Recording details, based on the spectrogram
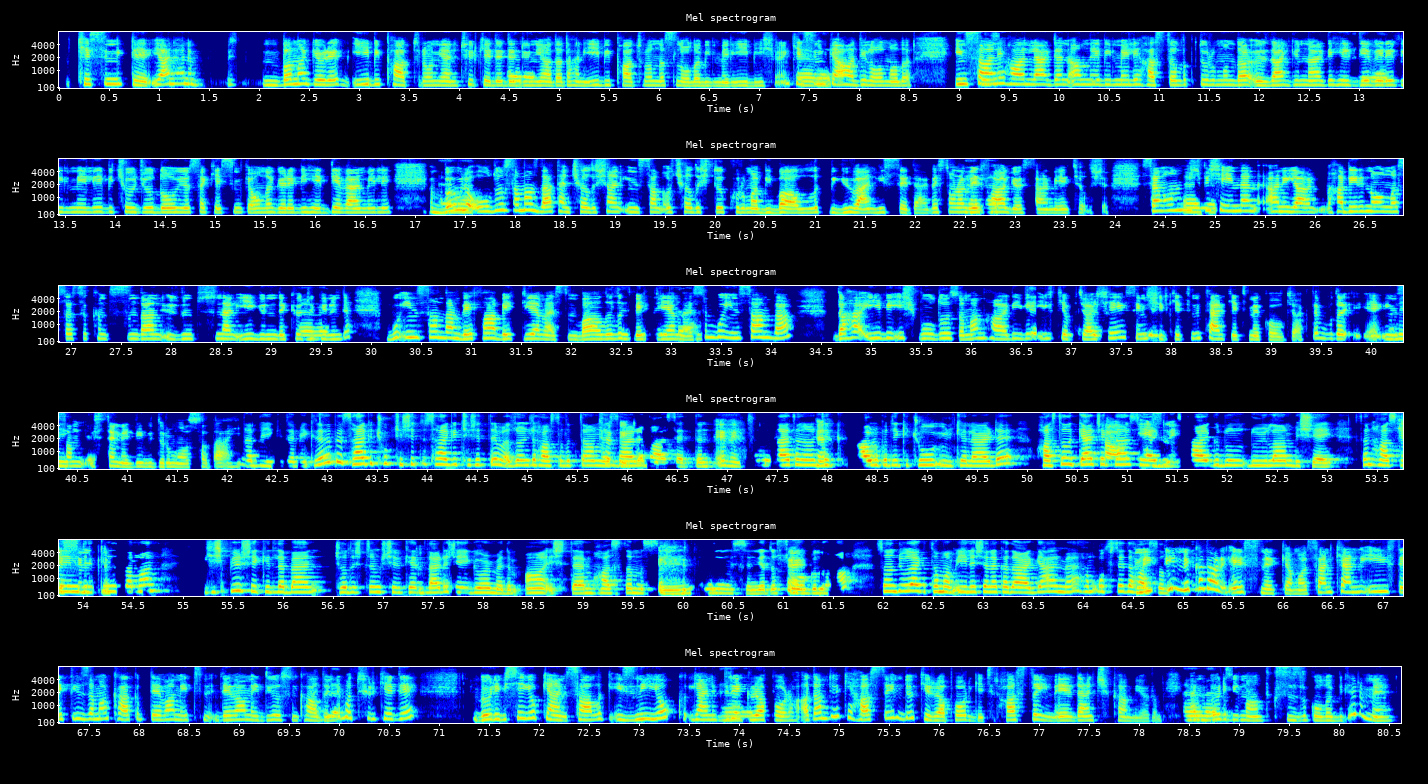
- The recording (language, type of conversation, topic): Turkish, unstructured, Patronların çalışanlarına saygı göstermemesi hakkında ne düşünüyorsun?
- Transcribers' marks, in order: tapping; other background noise; distorted speech; static; unintelligible speech; chuckle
